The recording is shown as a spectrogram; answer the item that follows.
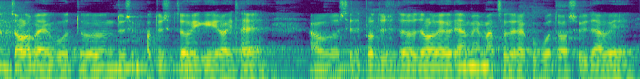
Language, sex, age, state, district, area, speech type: Odia, male, 18-30, Odisha, Khordha, rural, spontaneous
